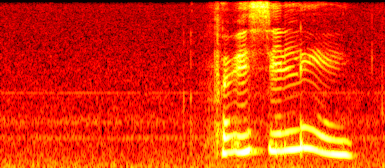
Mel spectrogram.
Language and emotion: Russian, positive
